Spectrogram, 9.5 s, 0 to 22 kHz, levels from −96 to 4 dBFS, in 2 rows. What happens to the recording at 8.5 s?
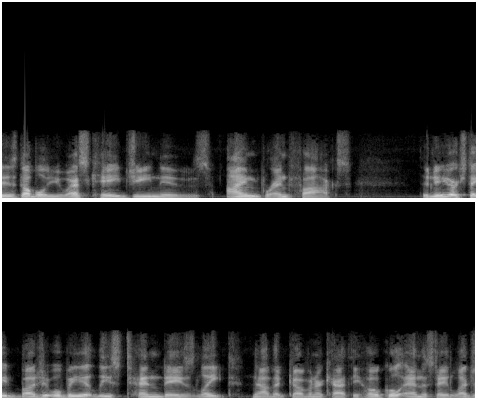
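At 8.5 s the speech is intact: it simply continues through the AMR wideband (HD Voice) codec at 12.65 kbit/s, with no fault at that moment.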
